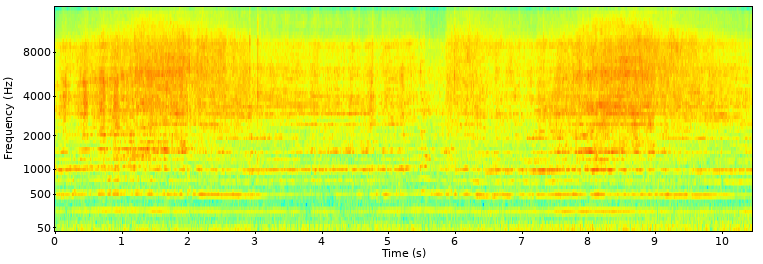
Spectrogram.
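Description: FT009 RC speedboat's brushless electric motor running with a steady high-pitched whine as the boat circles on the water, growing louder for a moment about eight seconds in.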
